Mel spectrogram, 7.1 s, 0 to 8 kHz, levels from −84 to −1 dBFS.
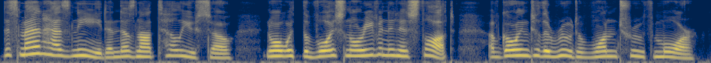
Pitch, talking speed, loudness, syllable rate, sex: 220 Hz, 235 wpm, -17 LUFS, 4.2 syllables/s, female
